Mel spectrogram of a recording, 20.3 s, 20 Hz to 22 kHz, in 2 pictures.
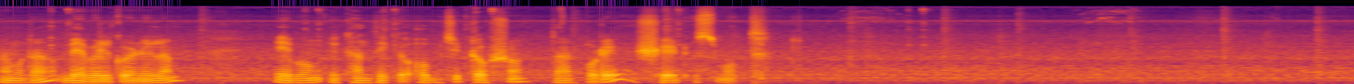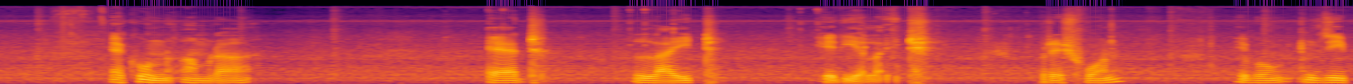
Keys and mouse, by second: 1.9 click, 3.2-4.8 right drag, 6.4 click, 13.6-16.0 drag, 17.5 KP_1, 19.5 g.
